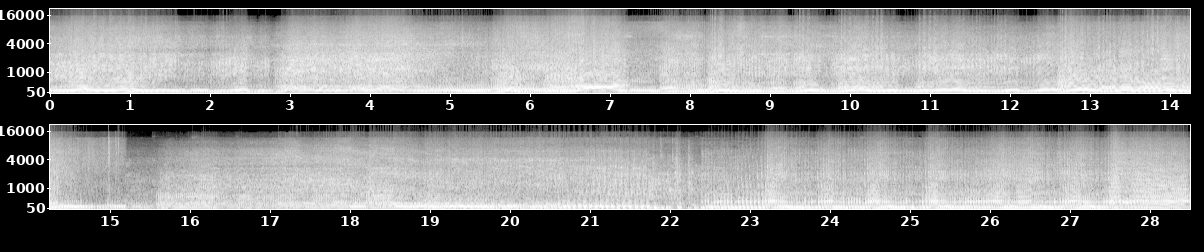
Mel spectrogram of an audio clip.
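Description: Dirt bike engines revving hard, the pitch climbing and falling again and again with throttle and gear changes. A short break comes about halfway through, and from about two-thirds of the way in a steadier engine note takes over.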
